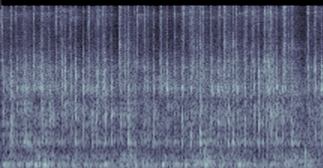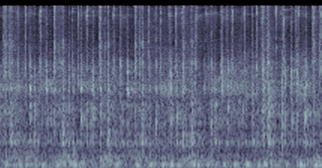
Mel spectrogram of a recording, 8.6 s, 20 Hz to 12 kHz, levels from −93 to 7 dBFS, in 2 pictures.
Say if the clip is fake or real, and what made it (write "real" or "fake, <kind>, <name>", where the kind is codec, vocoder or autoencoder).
real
